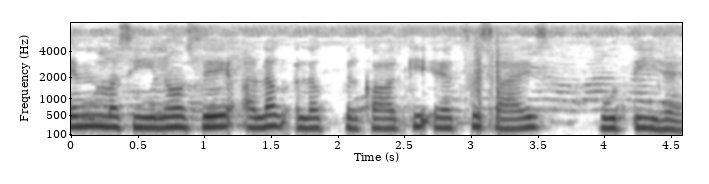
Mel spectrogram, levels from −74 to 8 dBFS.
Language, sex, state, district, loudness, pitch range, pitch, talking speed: Hindi, female, Chhattisgarh, Bilaspur, -16 LUFS, 215-240 Hz, 225 Hz, 130 wpm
